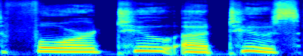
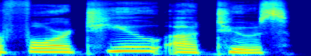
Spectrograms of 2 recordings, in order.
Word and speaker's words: fortuitous: Next is to, or tu, which is the stressed syllable and sounds like to or tune.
